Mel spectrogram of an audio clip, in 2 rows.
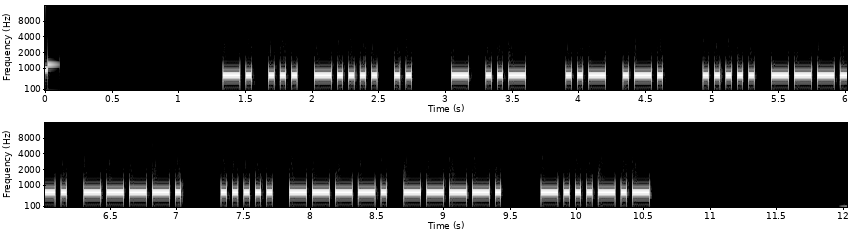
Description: Morse code, heard as a keyed tone, about 29 wpm, 700 Hz. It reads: NS6I TU UR 599 599 <BK>
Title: SOTA QSO Practice 28wpm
